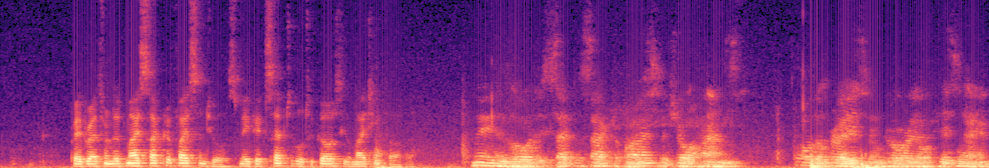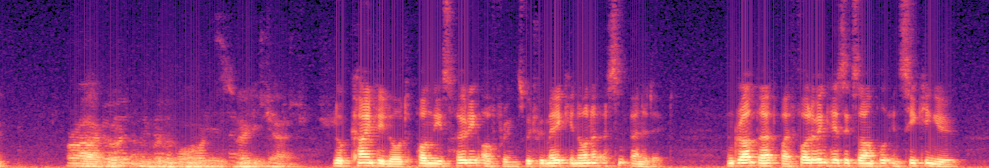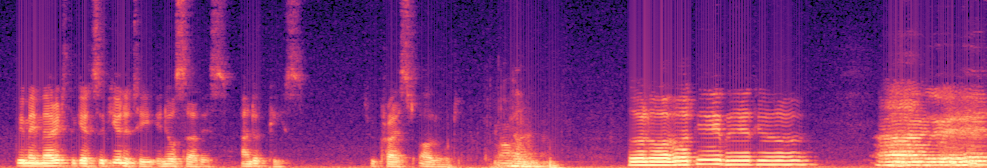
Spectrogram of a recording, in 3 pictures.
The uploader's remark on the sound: Recorded live at Southgate House on 11 July 2023.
